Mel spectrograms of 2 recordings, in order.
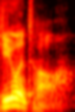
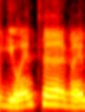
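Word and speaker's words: Yuengling: yeah but it's like the actual name is Yu yeah but people like can I get a uent like there's actually U it's like named after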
